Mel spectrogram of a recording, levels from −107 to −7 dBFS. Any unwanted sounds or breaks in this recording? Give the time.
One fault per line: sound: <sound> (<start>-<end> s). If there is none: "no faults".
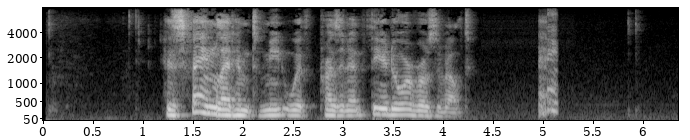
sound: laugh (4.9-5.2 s)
